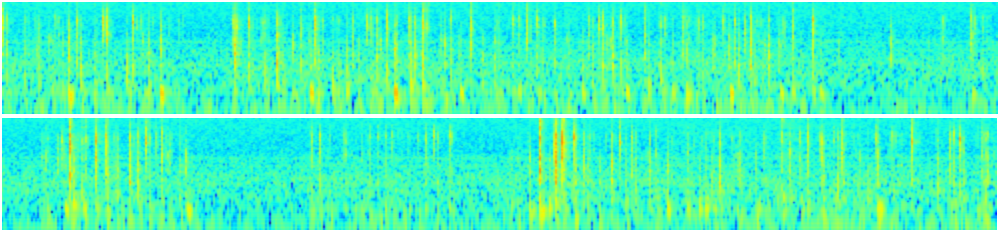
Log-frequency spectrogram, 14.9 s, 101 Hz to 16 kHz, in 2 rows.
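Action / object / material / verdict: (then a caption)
tap / laptop keyboard with plastic keys in an aluminium case / plastic, aluminium / none. Fast typing with long nails and fingertips on a MacBook Pro laptop keyboard, with plastic keycaps set in an aluminum body. A steady stream of quiet, bright, sharp taps and clicks runs throughout, with brief louder flurries around 8 and 11.5 seconds. Each tap dies away almost instantly.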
